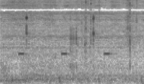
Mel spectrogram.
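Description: Short, faint electronic beeps at one steady pitch, about three every two seconds, from operating-room medical equipment.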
